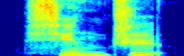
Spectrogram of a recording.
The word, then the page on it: 性质: xìng zhì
